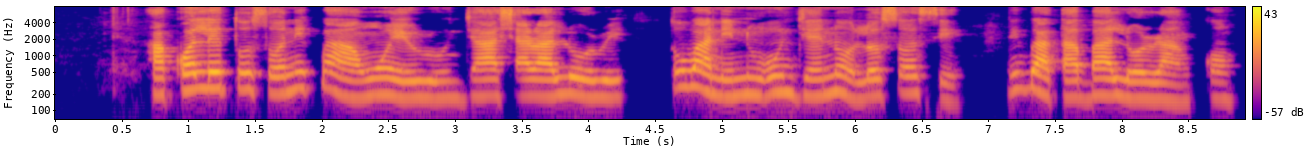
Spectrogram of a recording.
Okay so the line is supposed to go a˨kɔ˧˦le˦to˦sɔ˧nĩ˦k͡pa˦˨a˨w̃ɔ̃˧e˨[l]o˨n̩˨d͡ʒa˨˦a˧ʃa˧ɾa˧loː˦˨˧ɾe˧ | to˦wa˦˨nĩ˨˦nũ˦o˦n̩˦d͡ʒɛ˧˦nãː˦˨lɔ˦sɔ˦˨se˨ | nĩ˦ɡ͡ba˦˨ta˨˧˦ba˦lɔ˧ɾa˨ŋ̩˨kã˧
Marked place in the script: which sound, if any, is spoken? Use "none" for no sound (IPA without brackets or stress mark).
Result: ɾ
